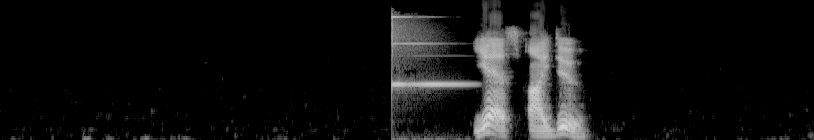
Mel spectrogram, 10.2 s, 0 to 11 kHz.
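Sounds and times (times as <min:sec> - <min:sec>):
telephone ringtone after a number is dialed: 0:04.9 - 0:06.0
speech: 0:05.9 - 0:07.4.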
